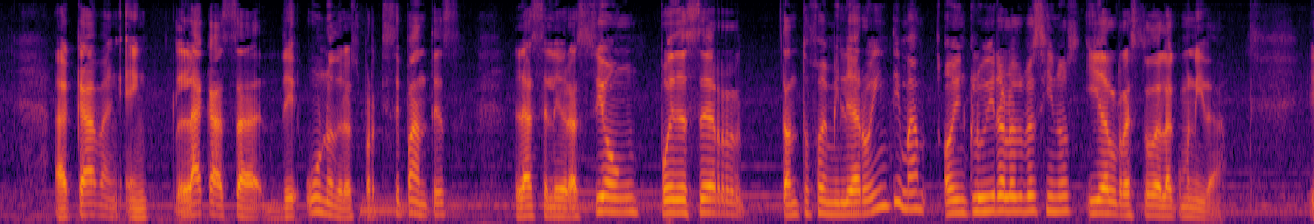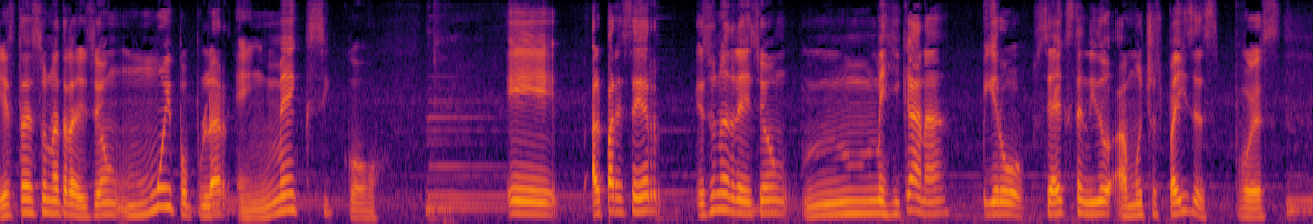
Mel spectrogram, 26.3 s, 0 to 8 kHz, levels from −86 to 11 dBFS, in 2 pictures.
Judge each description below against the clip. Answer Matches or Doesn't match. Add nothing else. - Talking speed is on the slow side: Matches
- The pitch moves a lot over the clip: Matches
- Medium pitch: Matches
